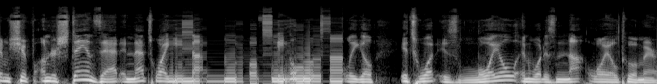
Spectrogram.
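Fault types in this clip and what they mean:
Robotic sound from repeated short buffers: from 1.69 to 3.42 s, just after "that and that's why", the speech turns into a rigid metallic buzz at 134 Hz, likely because audio arrived too seldom and a 7.5 ms slice was looped over most of it.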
